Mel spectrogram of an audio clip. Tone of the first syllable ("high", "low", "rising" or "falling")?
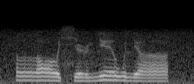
falling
